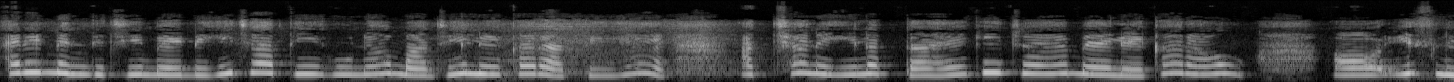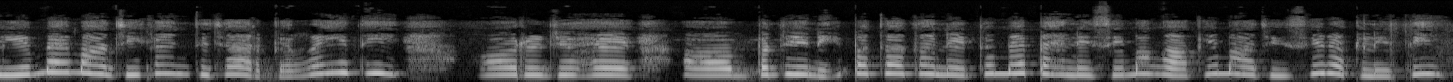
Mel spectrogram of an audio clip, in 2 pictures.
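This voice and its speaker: Cartoon: woman doing an apologetic young daughter-in-law, very high, mellow, lo-fi. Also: unhurried, few pauses. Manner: explaining, apologetic.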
